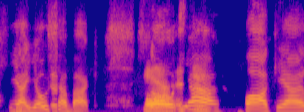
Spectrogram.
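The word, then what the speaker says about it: Joscha Bach: It's not Josh. It's Yashua. I know it's got a weird name. It's like J-O. Why? Like Yoshi. It's like Yosha. Yosha Bach. Yeah, Yosha Bach.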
